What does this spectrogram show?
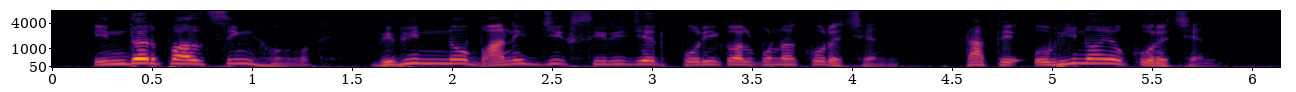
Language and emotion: Bengali, neutral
